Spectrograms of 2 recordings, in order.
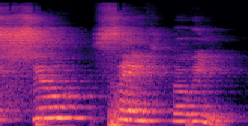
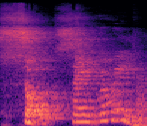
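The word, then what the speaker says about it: Sault Ste. Marie: Oh, it's Sue Saint Marie. I get people going, "It's Salt St. Marie."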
